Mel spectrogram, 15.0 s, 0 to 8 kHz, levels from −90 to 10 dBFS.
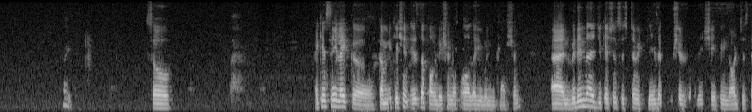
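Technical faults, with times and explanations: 7.32–7.44 s, speech suppressed in double talk: a quick dip of about 5 dB that barely lasts a tenth of a second before the level comes back. Both ends were most likely talking at once, and the echo canceller couldn't tell this talker from loudspeaker echo, so it pulled everything down briefly.
13.24–14.23 s, speech suppressed in double talk: much harder this time. The sound drops by as much as about 30 dB across roughly 0.7 s of that stretch. The likely cause is the same overlap, with the canceller clamping down harder and longer.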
